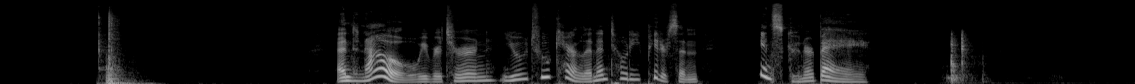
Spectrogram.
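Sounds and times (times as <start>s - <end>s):
solid door closing: 1.0s - 1.6s
speech: 3.4s - 8.8s.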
